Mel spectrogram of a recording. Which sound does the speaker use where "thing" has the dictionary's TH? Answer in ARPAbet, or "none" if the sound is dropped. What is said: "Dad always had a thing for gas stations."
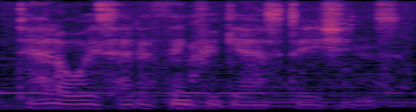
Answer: TH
